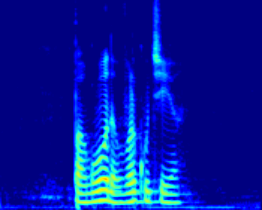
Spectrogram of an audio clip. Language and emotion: Russian, neutral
